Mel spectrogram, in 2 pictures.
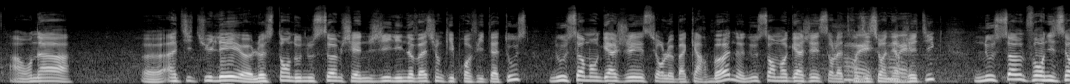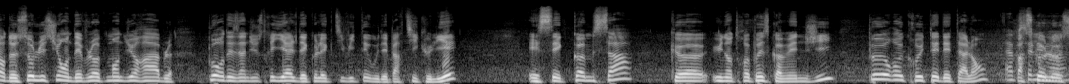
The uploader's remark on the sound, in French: Dans ce nouvel épisode enregistré durant Vivatech 2022, sont réunis autour de la table du Trends Shaker Live.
